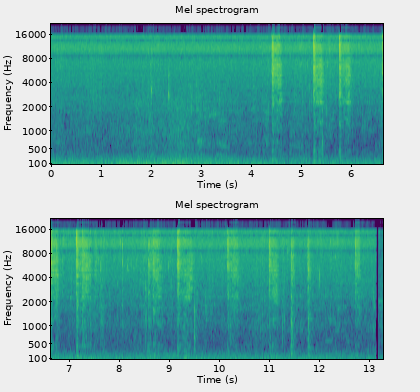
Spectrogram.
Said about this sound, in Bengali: এবার ভালো করে এটাকে মেখে নেব।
